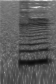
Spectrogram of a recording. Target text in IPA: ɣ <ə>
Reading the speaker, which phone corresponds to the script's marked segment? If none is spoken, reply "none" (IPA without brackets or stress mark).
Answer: ʏ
